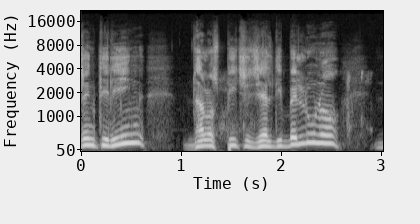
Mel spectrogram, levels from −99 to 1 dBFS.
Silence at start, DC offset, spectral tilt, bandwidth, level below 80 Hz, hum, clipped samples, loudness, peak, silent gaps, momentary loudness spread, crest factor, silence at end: 0 s; under 0.1%; -4.5 dB/octave; 15 kHz; -54 dBFS; none; under 0.1%; -22 LUFS; -4 dBFS; none; 7 LU; 18 dB; 0 s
